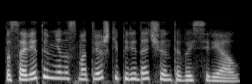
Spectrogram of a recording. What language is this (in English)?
Russian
